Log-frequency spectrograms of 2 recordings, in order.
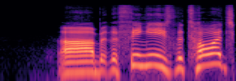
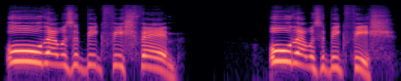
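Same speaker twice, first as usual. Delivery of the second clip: higher, eager exclamation over a lost fish; excited; 4 semitones higher than usual. Real, not acted. Streamer telling chat about a lost fish, excited. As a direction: blurt it out, thrilled and disappointed. Missed a big fish strike.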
